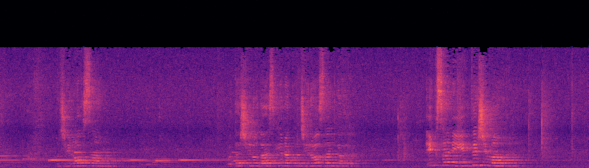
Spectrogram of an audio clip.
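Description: A woman sings alone in a large hall.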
